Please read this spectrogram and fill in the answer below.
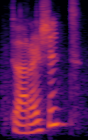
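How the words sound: It is said with a put-on French accent. "Let's see if I can do it"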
